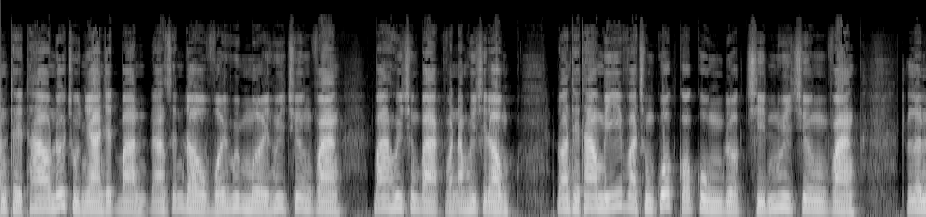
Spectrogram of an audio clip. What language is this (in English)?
Vietnamese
